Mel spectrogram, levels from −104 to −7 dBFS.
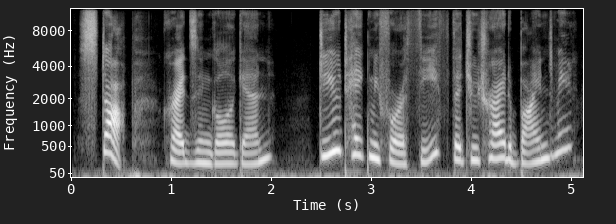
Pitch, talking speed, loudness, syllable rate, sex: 250 Hz, 200 wpm, -21 LUFS, 4.6 syllables/s, female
